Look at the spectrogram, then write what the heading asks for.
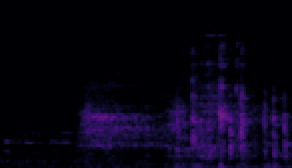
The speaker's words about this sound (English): I mean, I'm about to put all these pots and pans in this girl's bedroom.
